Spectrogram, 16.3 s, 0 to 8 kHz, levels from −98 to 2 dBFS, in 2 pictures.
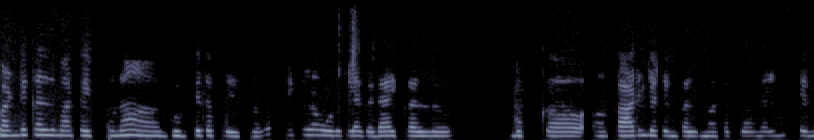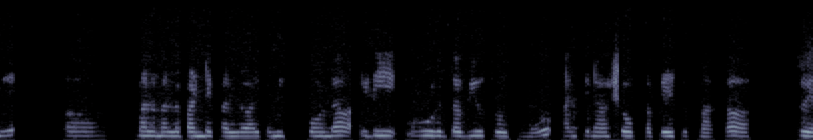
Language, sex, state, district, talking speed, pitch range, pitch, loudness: Tulu, female, Karnataka, Dakshina Kannada, 105 wpm, 235-260 Hz, 245 Hz, -44 LUFS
